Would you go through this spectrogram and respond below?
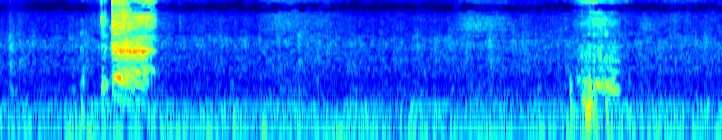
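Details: Unexpected hiccups, with a couple of burps also mentioned: two loud, abrupt hiccups a couple of seconds apart over faint room noise; hiccups.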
